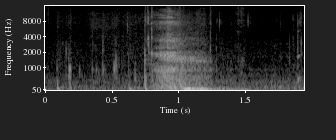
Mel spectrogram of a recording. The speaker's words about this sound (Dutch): Neem even een slok koffie.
